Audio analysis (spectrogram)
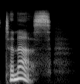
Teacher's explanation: The conjugation shifts the stress to the final syllable. By dropping the R and adding an S, tener becomes tenés.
